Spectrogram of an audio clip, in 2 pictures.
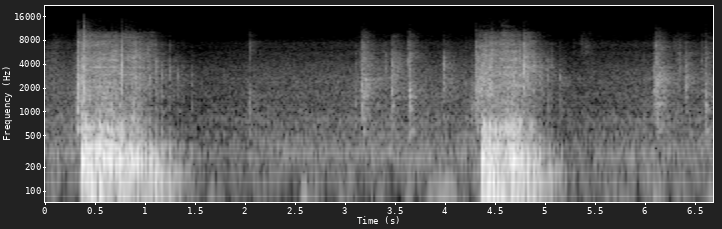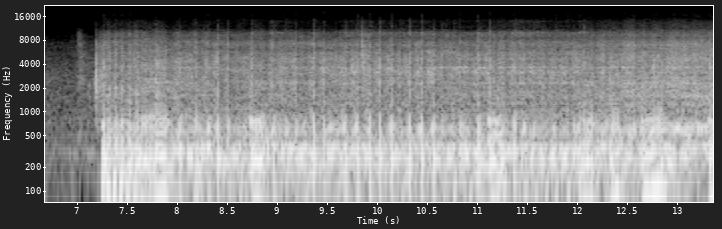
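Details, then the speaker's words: Stihl MS 461 chainsaw with Westcoast Saws kit, Maxflow air filter, limiters removed: blips and drops, then holds steady high speed with a rough, burbly edge; idle turned down, jets set slightly rich; rich carburetor mixture. "and I haven't touched the Jets from where I set them it's a little bit Rich right now"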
